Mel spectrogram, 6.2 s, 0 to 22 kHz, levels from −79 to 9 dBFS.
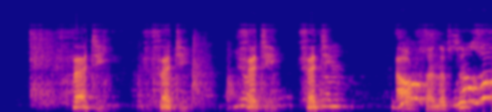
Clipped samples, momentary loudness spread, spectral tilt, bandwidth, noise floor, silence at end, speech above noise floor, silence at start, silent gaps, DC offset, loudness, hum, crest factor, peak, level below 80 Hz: under 0.1%; 20 LU; -5 dB/octave; 9.4 kHz; -55 dBFS; 0 s; 39 dB; 0.4 s; none; under 0.1%; -17 LUFS; none; 18 dB; 0 dBFS; -58 dBFS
